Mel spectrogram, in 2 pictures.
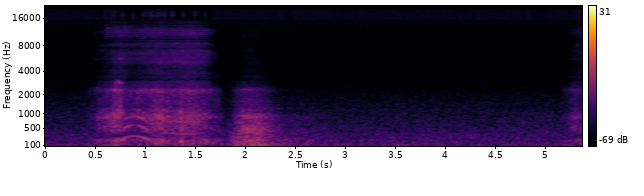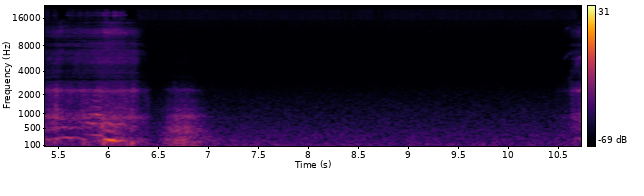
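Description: Two rough, rattling snores on the in-breath, each followed by a short snort-like exhale, with quiet pauses between; slow breathing during sleep.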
